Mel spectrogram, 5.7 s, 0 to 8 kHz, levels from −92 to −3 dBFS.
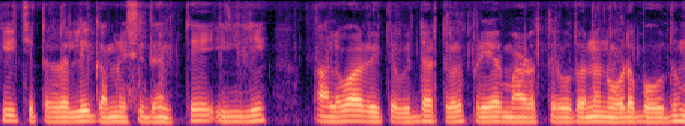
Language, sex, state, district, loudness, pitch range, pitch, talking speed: Kannada, male, Karnataka, Koppal, -17 LUFS, 110-125 Hz, 115 Hz, 95 wpm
